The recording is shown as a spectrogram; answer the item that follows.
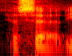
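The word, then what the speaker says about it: hesed (חסד): It's C-H-E-S-E-D, and I've always heard it pronounced hesed, even though there's a C in front of it. We might say chesed or something along that line.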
